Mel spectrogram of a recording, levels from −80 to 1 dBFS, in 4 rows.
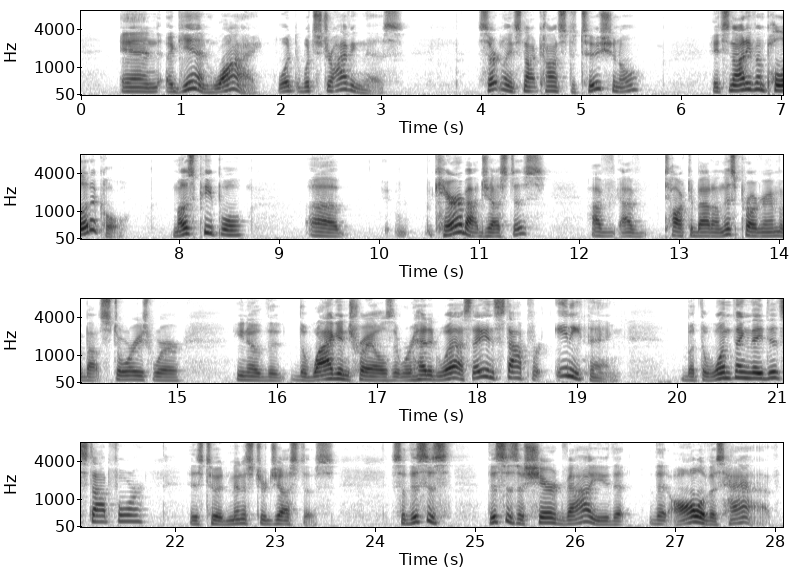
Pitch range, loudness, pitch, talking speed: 125-190 Hz, -20 LUFS, 145 Hz, 155 wpm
